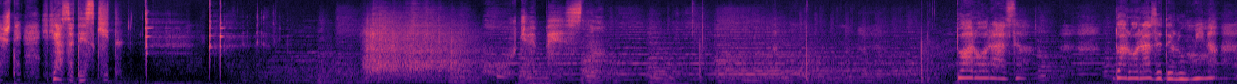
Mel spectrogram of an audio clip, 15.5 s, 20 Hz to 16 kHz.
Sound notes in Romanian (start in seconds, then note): 4.6 Aplauze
